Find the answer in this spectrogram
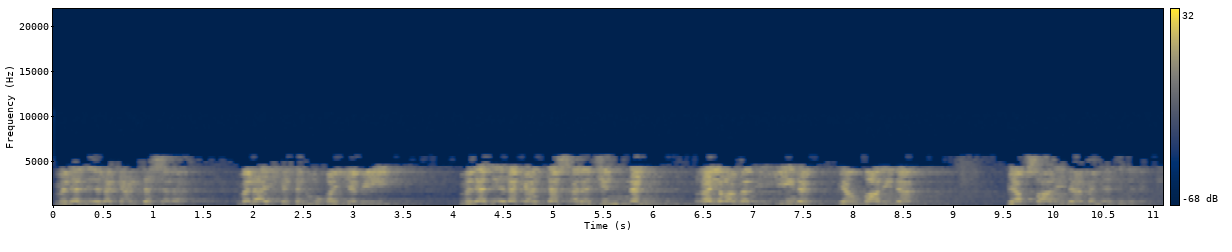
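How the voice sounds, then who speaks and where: A man giving a religious lesson on a text, animated and firing rhetorical questions at his students. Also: very high voice, normal speed. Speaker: religious teacher. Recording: echoey hall, dull audio.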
